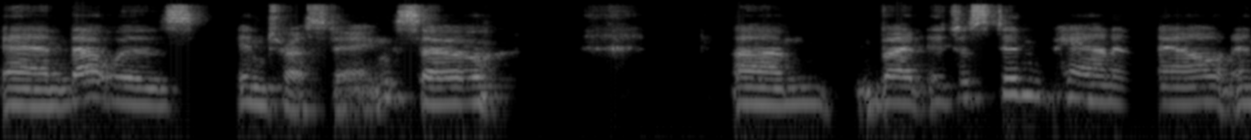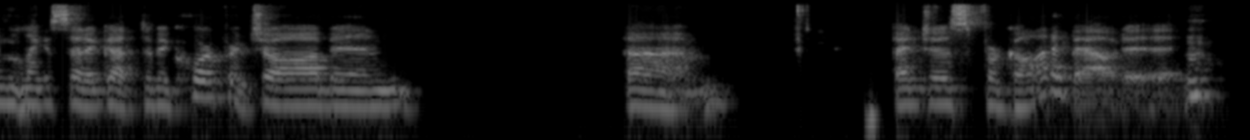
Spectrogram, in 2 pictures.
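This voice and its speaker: With an American accent, the speaker goes at a fairly slow pace with ordinary pitch variation and long, frequent pauses. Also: woman, fairly low pitch for a woman. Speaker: webcam model. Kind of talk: interview.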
